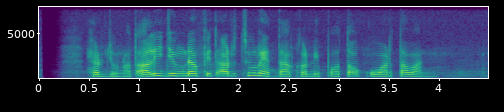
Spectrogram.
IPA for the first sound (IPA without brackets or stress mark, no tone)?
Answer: h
